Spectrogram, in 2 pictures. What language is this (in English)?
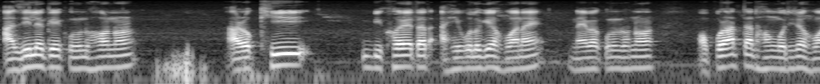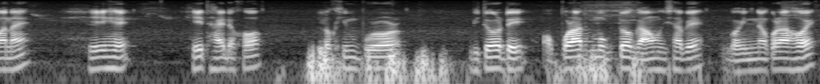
Assamese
